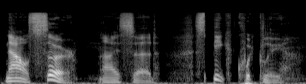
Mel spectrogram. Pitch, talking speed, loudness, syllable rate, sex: 115 Hz, 115 wpm, -21 LUFS, 3.2 syllables/s, male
